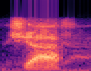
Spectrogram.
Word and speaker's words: Geoff: one of them is guy's named Jeff, but it's spelled G-E-O-F-F.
